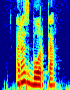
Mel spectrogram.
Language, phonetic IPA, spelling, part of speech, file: Russian, [rɐzˈborkə], разборка, noun, Ru-разборка.ogg
- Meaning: 1. sorting out 2. disassembling, dismantling, taking apart 3. showdown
